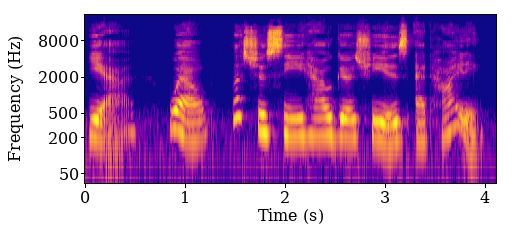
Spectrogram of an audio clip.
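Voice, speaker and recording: A woman's voice: mid-range voice, lively intonation, slow, warm tone, a little hiss or hum. A woman voicing a playful, bossy young girl in a storybook reading, whiny and pleading. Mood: teasing.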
